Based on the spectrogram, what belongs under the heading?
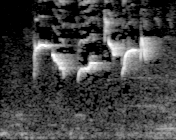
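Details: Orange-headed thrush, a caged bird kept for song, giving a short phrase of clear whistled notes, sliding and stepping between mid and high pitch, over a quiet background.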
